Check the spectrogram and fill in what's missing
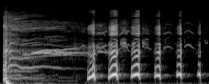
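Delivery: a squealing burst of laughter; high shrieking laugh. Real, not acted. Laughing at imagined crew, high shrieking laugh.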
